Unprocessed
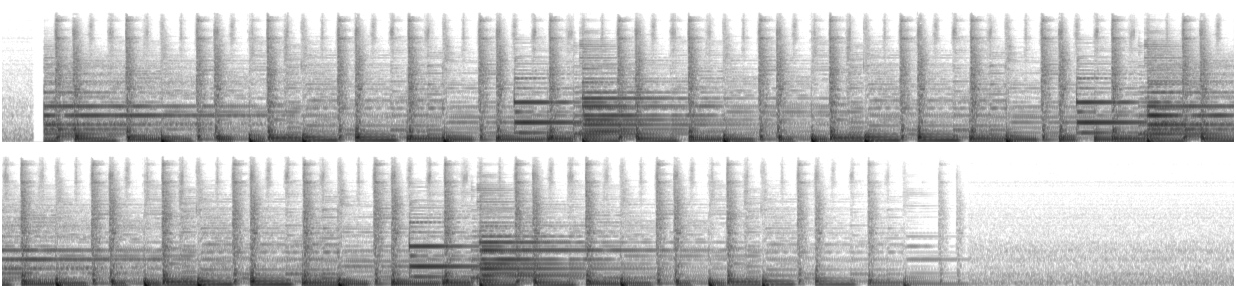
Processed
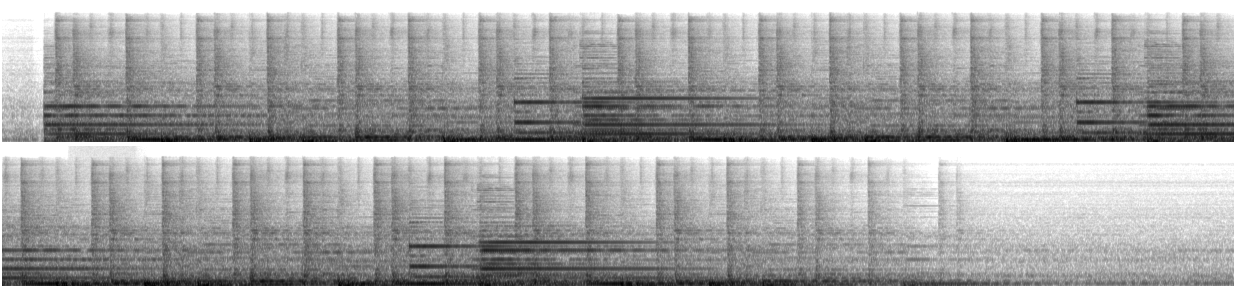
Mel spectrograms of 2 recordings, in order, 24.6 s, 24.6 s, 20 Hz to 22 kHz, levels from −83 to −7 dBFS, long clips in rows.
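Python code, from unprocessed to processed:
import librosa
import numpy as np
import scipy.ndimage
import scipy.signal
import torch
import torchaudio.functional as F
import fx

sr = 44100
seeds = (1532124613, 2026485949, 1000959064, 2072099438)

y = fx.dmg_noise_colour(x, sr, seeds[0], colour='white', level_db=-59.0, at=(12.97, 13.65), fade=0.02)
y = fx.rev_fdn(y, sr, rt60_s=3.5, lf_ratio=1.0, hf_ratio=0.4, size_ms=57.0, drr_db=-1.0)
y = y * 10.0 ** (4.5 / 20.0)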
